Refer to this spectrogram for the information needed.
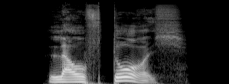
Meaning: singular imperative of durchlaufen
- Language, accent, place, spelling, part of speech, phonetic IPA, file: German, Germany, Berlin, lauf durch, verb, [ˌlaʊ̯f ˈdʊʁç], De-lauf durch.ogg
